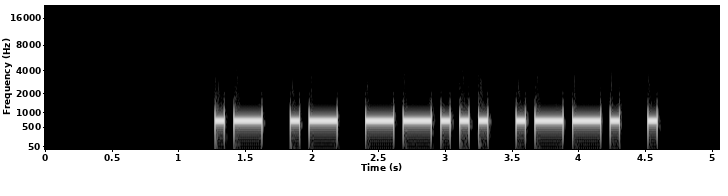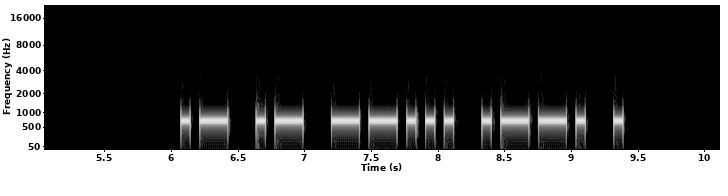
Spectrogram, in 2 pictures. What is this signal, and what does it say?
Morse code, heard as a keyed tone, about 17 wpm, 700 Hz. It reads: AA7PE AA7PE
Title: USA Call Signs - 5 Characters - Repeated 3x - 17wpm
